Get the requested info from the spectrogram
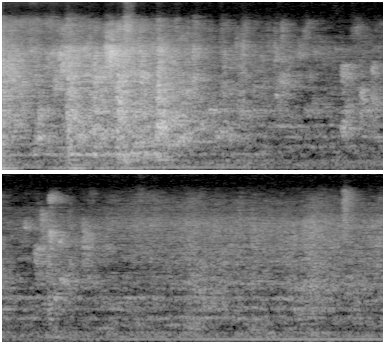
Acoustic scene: restroom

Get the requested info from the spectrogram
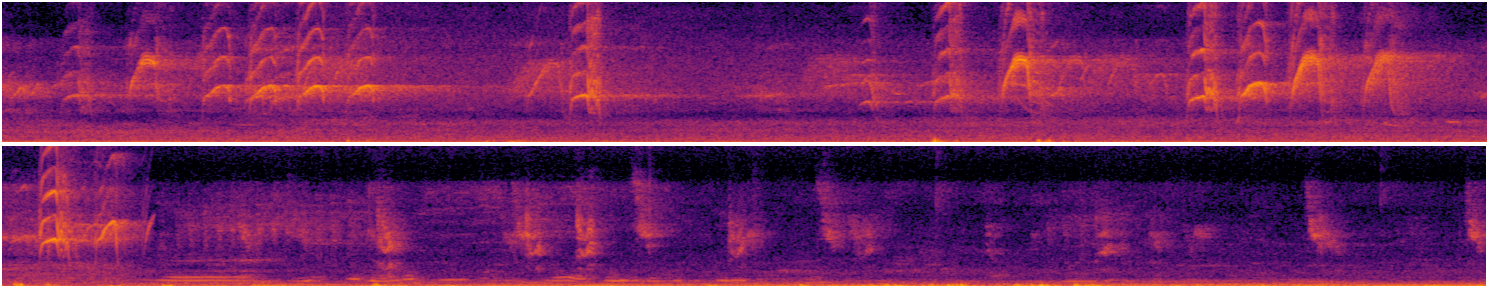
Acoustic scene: park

